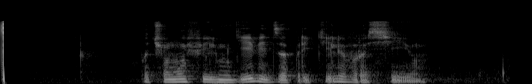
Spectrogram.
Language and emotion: Russian, neutral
